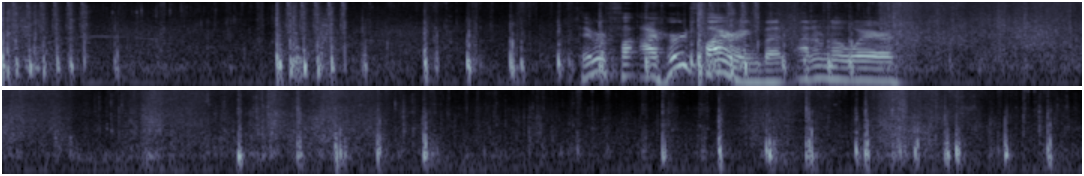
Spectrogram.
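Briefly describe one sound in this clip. Footsteps crunch on gravel and concrete.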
